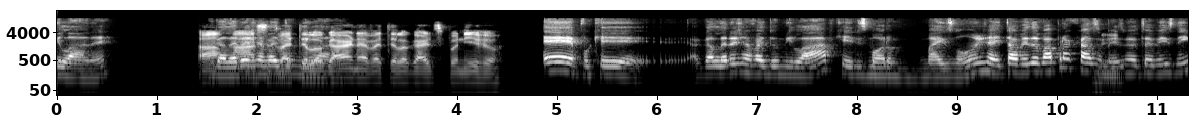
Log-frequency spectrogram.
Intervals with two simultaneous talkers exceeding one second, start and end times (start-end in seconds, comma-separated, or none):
1.5-3.0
